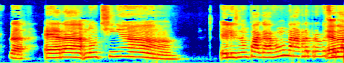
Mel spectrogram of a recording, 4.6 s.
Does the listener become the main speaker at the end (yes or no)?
yes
